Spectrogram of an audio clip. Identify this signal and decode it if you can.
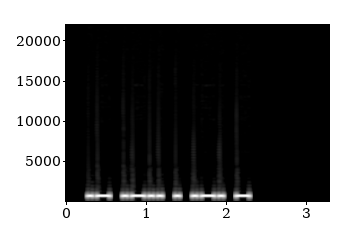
Morse code, heard as a keyed tone, about 22 wpm, 700 Hz. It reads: ALERT
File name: 5 Letter Words - First 3 Letters Given - 22wpm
